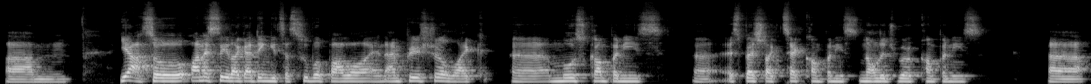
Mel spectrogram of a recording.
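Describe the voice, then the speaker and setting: A man with a mid-pitched voice talks in a roomy, echoing space. He is an interview guest, speaking informally and hesitantly in a fairly flat tone, with plenty of filler words. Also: moderate pace. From born in Bosnia, grew up in Denmark. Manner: informal, hesitant, frequent "like" and "you know". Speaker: interview guest, tech company founder. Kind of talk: casual podcast interview.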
